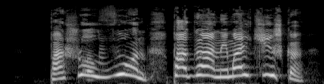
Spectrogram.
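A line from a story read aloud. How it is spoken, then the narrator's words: Shrill shriek. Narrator (Russian): взвизгнула Катенька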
